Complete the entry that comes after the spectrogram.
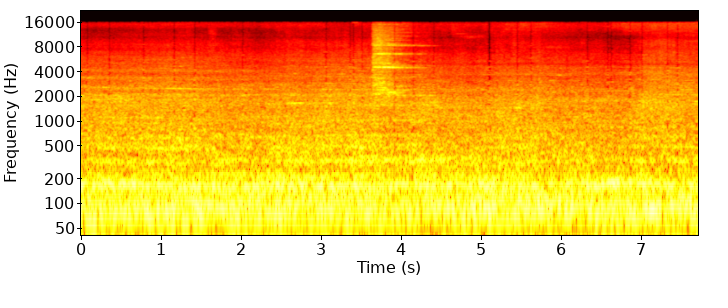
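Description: Train rolling past on the rails: a steady low rumble from the cars, with one brief high wheel squeal about four seconds in.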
